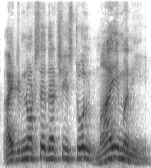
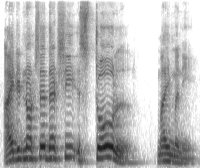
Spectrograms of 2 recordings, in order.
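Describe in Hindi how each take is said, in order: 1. ज़ोर 'my' शब्द पर है। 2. ज़ोर 'stole' शब्द पर है। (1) "लेकिन मेरा पैसा नहीं चुराया है।" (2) "मैंने ये नहीं कहा कि उसने चुराया है, ले लिया है, मांग लिया है, चुराया नहीं है।"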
